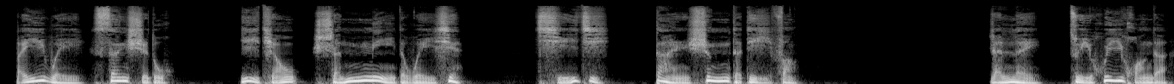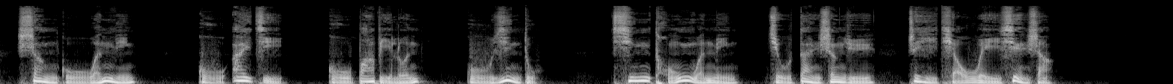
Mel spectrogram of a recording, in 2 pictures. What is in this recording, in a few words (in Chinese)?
男 舌尖风, 国语男声配音, 浑厚; 北纬三十度; 浑厚专题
